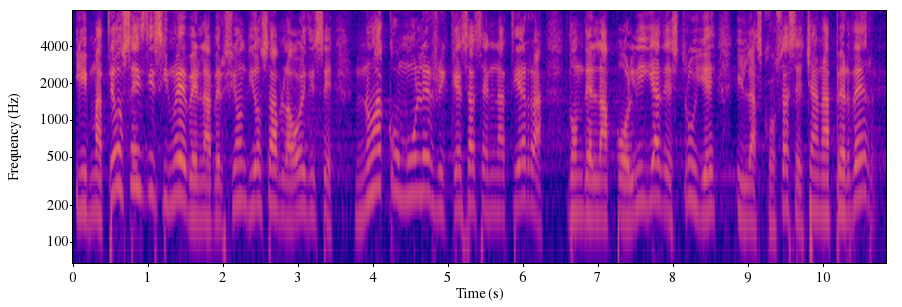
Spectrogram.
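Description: High, bright-voiced older male preacher. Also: expressive, unhurried, hardly any pauses, big-room sound. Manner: asks the congregation for agreement. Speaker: pastor. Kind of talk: sermon.

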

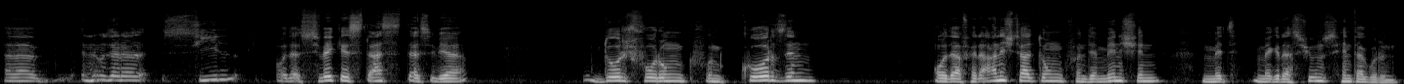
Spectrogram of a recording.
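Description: Slow and mellow, with a slightly high voice, a middle-aged Persian-accented doctor gropes for words as he fields a radio interviewer's questions. He's a native speaker of Persian (Dari).

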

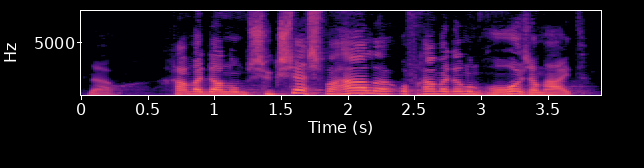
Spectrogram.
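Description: A man's voice: sits high, lively intonation, moderate pace, smooth. A man preaching a sermon, telling a personal story in a conversational way, with many hesitations and direct questions to listeners.

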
